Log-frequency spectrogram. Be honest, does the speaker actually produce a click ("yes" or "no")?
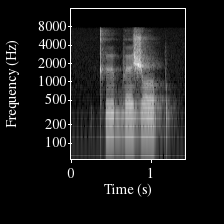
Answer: no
